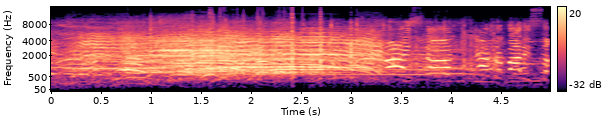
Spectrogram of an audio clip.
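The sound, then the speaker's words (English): A large protest crowd at the 47th precinct, protesting a shooting, cheers and shouts together in a loud, sustained roar of many voices, swelling for several seconds before breaking into scattered individual shouts near the end. “balanced on the shoulders of other protesters, tells the crowd the shooting is about their brothers as well.”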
